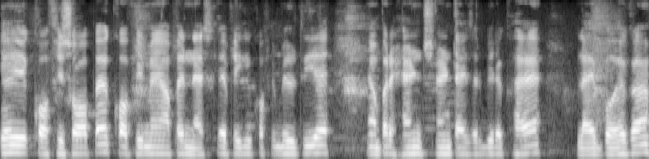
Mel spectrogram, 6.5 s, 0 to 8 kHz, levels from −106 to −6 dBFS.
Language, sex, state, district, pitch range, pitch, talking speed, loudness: Hindi, male, Uttar Pradesh, Muzaffarnagar, 120-125 Hz, 120 Hz, 220 wpm, -16 LUFS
